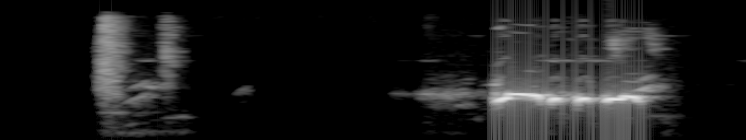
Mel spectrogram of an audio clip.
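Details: Zebra dove in full song, a brief click and faint rustle early, then a soft lead-in note followed by a loud, bubbling, trilled coo phrase of several rolling beats.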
